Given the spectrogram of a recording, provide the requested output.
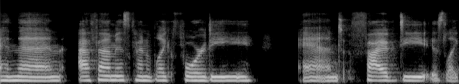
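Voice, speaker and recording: Against a quiet background, a woman with an American accent speaks at a very slow pace. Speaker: spiritual healer and coach. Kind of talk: casual interview chat.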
